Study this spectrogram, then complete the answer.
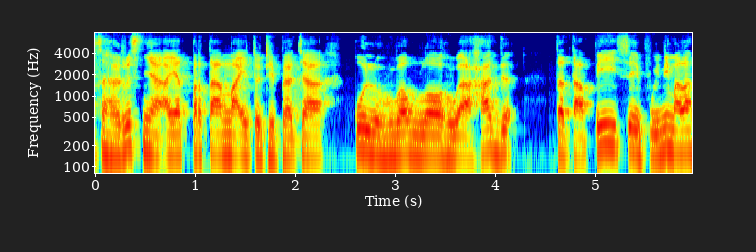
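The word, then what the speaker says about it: قل هو الله أحد: dalam membacanya yang seharusnya ayat pertama itu dibaca Qul huallahu Ahad tetapi Si Ibu ini malah membacanyaluallahu Ahad kalau misalkan dibacanya seperti itu itu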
